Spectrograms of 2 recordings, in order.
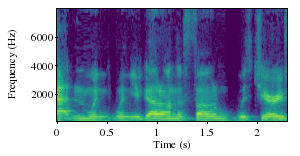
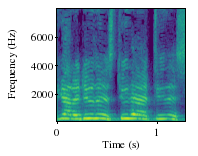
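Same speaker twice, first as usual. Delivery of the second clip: put-on very high, cheering, encouraging barked yell; 11 semitones higher than usual. Recalling a man on the sideline barking out orders, retelling encouraging yelled orders. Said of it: "He was yelling like".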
